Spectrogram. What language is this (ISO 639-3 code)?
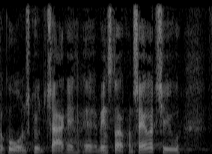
dan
